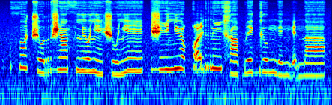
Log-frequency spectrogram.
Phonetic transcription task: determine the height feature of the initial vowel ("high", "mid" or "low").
mid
